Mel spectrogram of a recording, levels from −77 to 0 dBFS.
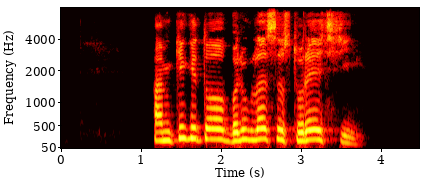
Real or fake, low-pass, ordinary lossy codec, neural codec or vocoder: real; 7.2 kHz; Opus, 24 kbps; none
